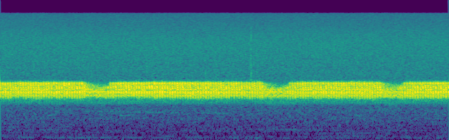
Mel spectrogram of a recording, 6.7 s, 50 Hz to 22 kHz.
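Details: Strong, unbroken churring from a European nightjar at night, Devon, South West UK, parabolic microphone with Zoom H5; an even reeling trill with a few brief downward pitch dips.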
